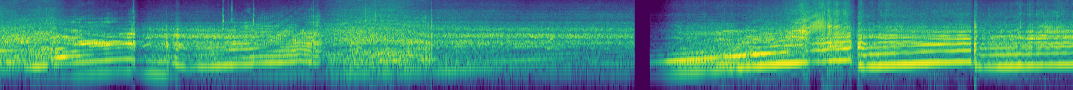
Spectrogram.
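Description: Supercar engines accelerating hard at full throttle, loud, the pitch climbing and then dropping sharply at each upshift. After a momentary gap about two-thirds of the way in, another full-throttle pull runs up through two more upshifts.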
